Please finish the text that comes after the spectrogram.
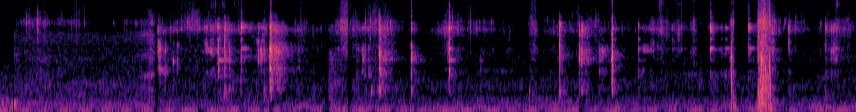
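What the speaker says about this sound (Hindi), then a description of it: "अब हम सब मसालों को दही के साथ मिक्स कर लेंगे।" A spoon stirs spices into yogurt for a tandoori chicken marinade, giving soft wet squelches and sharp intermittent clinks of metal against a bowl, close and moderately quiet, the taps growing more frequent toward the end.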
